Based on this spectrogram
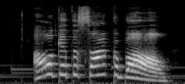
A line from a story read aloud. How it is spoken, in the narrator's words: shouted Laith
